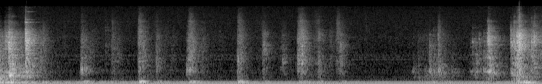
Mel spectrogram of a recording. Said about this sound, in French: Il ouvre les portes.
